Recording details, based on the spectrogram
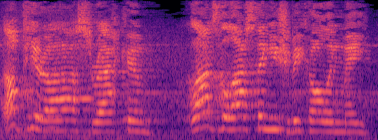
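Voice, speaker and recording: A woman's voice: fairly high pitch, normal speed, close to an everyday voice. An actress playing a bold, salty woman pirate in a video game cutscene, brash and confident. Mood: defiant. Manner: brash, confident, plain-spoken. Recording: roomy, distant, clearly noisy ambience.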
